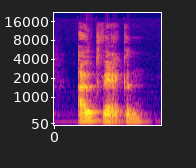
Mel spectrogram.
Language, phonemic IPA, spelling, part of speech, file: Dutch, /ˈœytwɛrkə(n)/, uitwerken, verb, Nl-uitwerken.ogg
- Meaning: 1. to effect, put in place 2. to elaborate, expand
